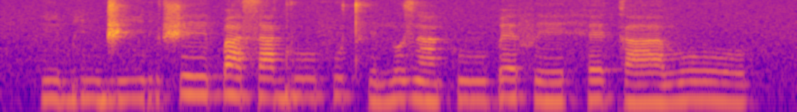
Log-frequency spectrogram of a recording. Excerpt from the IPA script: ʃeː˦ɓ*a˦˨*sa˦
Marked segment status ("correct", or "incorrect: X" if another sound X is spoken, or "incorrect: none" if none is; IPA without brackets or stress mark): correct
